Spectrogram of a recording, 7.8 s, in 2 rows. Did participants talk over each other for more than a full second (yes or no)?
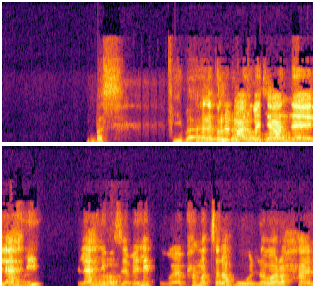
yes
